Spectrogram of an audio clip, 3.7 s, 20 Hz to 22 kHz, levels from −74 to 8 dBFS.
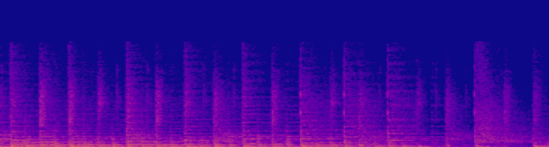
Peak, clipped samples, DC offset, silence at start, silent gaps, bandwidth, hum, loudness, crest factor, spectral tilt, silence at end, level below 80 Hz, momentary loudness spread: -16 dBFS; under 0.1%; under 0.1%; 0 s; none; 16 kHz; none; -33 LUFS; 16 dB; -4.5 dB/octave; 0 s; -42 dBFS; 7 LU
